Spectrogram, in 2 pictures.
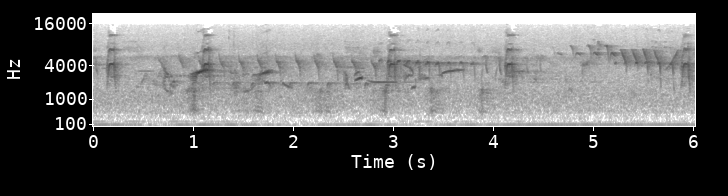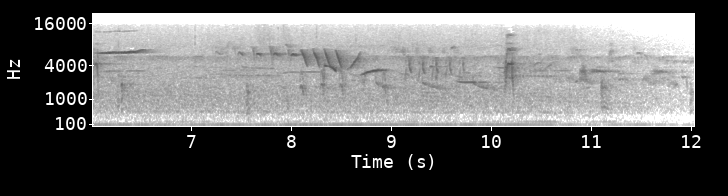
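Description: Small birds chirping and twittering: many quick high notes, short downward sweeps and a few rapid trills.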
